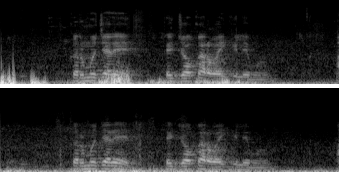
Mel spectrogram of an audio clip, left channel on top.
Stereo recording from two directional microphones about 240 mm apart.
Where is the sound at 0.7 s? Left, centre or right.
Left.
